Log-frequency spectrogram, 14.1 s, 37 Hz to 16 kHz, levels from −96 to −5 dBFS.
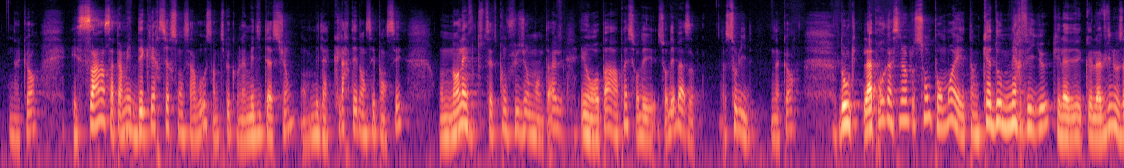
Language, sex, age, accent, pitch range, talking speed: French, male, 20-39, French, 120-165 Hz, 225 wpm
